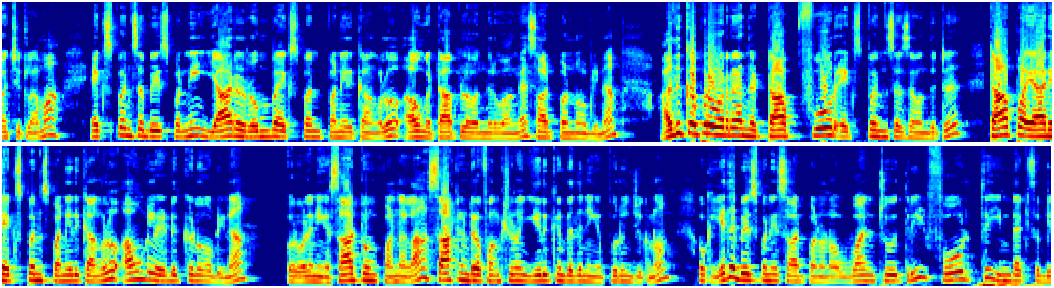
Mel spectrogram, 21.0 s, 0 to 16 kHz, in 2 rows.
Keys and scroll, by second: 20.6 4.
